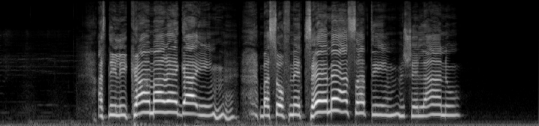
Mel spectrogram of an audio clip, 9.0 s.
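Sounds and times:
vocals: 1.4s - 7.7s.

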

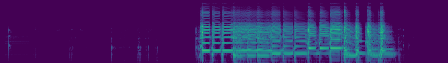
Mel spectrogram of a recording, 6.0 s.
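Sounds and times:
strumming: 2.7s - 5.3s.

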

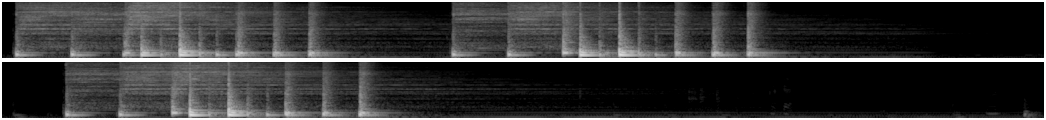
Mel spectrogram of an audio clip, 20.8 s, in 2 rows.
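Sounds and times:
tom drum: 0.2s - 3.3s, 4.6s - 7.7s, 11.7s - 14.2s.

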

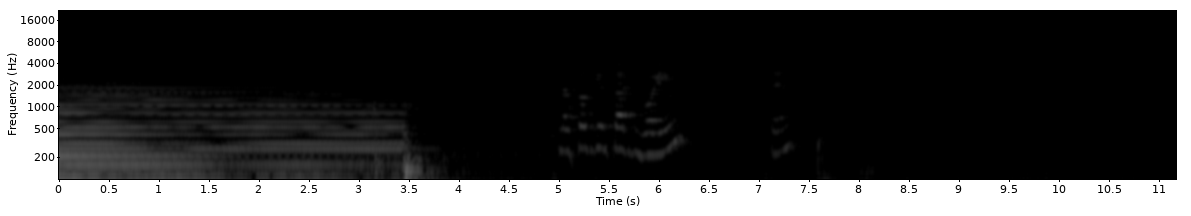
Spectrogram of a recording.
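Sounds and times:
piano: 0.0s - 3.8s.

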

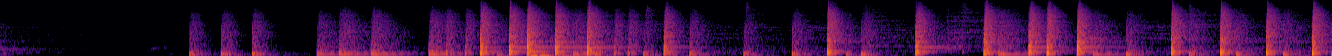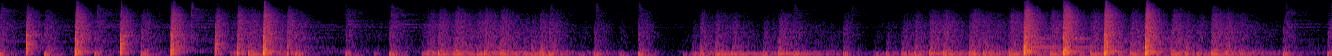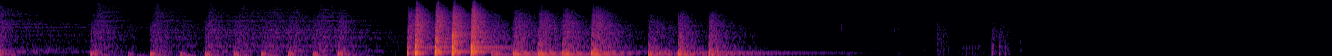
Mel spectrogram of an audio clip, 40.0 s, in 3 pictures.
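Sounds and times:
bottom snare drum: 1.9s - 27.0s, 27.6s - 34.3s.

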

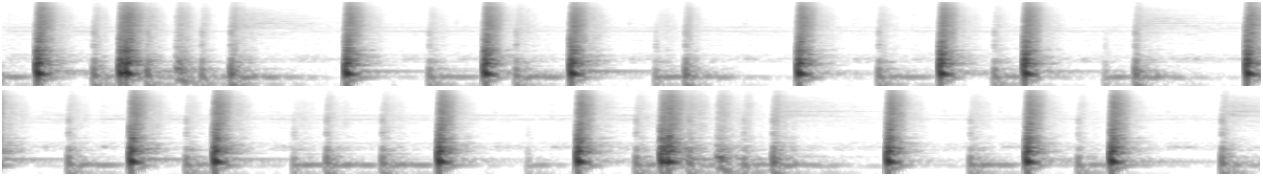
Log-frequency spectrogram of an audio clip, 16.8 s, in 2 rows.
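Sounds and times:
snare drum bottom: 0.0s - 1.6s, 2.3s - 2.6s, 3.2s - 4.1s, 5.3s - 5.6s, 6.3s - 7.1s, 8.3s - 8.6s, 9.3s - 10.1s, 11.3s - 11.6s, 12.2s - 13.6s, 14.3s - 14.6s, 15.2s - 16.1s.

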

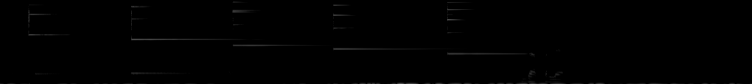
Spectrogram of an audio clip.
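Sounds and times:
glockenspiel: 0.0s - 5.9s.

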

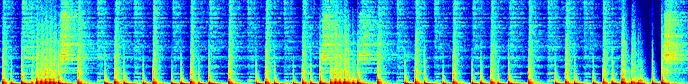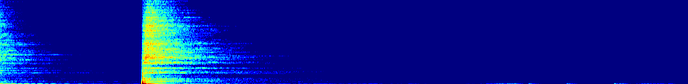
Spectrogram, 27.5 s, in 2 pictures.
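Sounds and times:
kick drum beat: 0.0s - 10.5s, 11.1s - 13.5s.

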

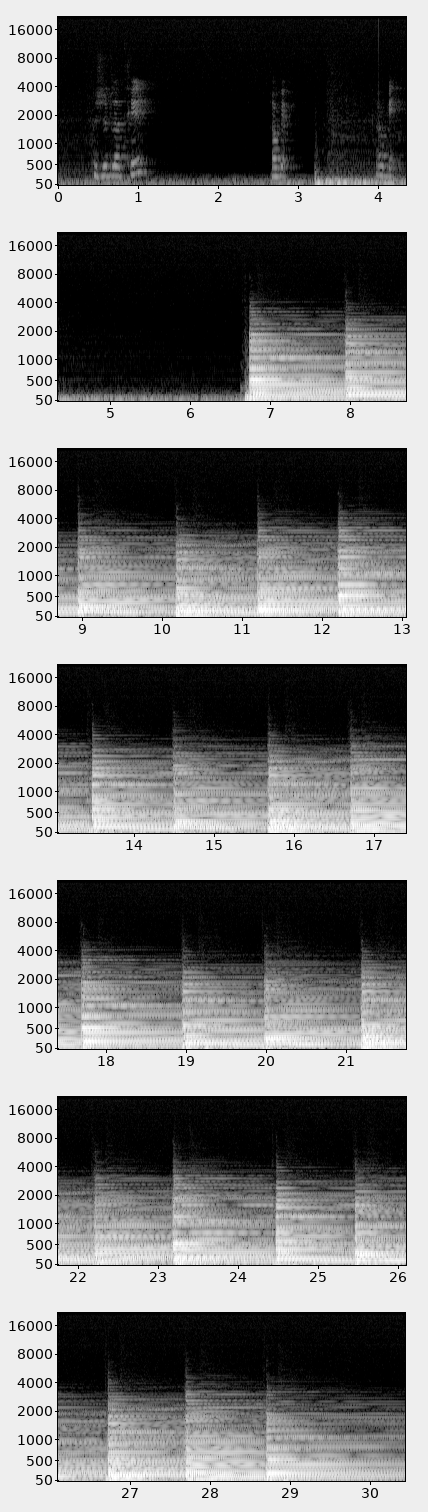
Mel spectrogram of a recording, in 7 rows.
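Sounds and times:
piano: 6.7s - 30.4s.

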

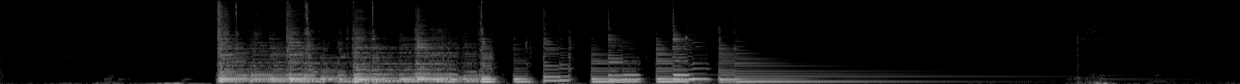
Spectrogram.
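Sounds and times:
classical guitar: 2.2s - 11.4s.

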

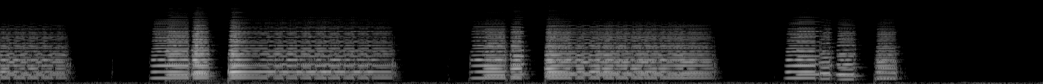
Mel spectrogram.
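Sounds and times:
accordion: 0.0s - 0.8s, 1.5s - 4.0s, 4.7s - 7.2s, 7.8s - 9.1s.

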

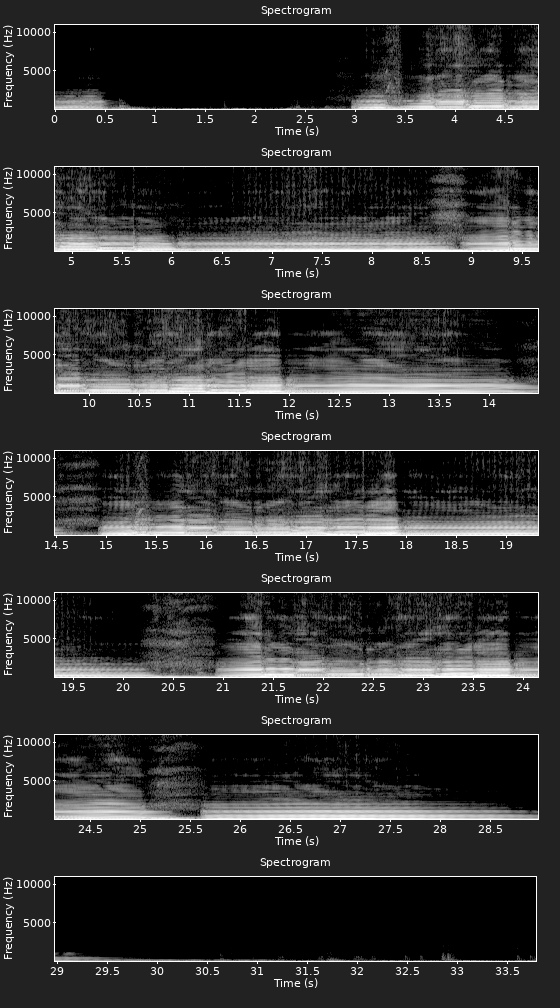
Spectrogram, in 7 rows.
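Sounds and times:
bass: 0.0s - 1.0s, 3.0s - 31.1s.

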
